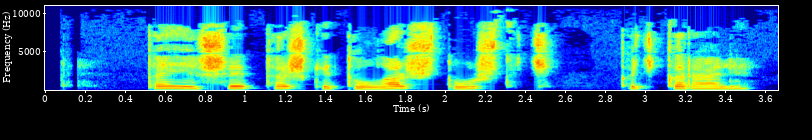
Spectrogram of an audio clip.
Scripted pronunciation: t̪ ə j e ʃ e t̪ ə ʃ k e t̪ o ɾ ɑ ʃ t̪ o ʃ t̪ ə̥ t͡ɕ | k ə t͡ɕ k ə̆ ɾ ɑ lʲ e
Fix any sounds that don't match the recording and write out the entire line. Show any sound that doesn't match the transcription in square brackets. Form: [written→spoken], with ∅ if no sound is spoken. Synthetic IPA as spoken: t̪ ə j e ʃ e t̪ ə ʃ k e t̪ o [ɾ→l] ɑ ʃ t̪ o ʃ t̪ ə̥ t͡ɕ | k ə t͡ɕ k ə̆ ɾ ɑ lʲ e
